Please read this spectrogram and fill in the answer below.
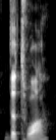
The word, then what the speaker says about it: Detroit: Detroit, which, by the way, Wembanyama pronounces it the Trois, which I think is very classy as a Frenchman who's never heard someone say the word Detroit before.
